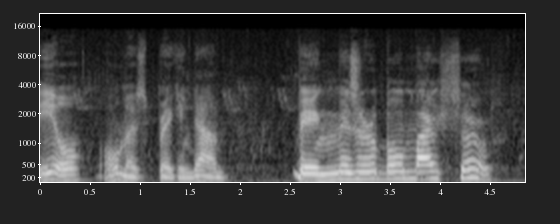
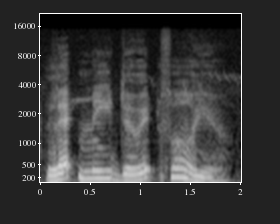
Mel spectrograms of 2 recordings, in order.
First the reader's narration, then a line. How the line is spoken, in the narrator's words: said Pooh kindly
